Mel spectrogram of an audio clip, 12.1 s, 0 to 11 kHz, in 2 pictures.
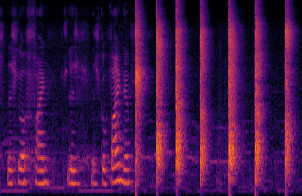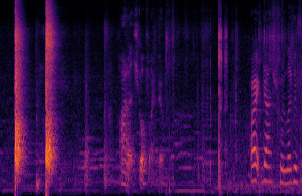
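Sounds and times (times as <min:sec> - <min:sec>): hands clapping: 0:02.7 - 0:07.3.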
